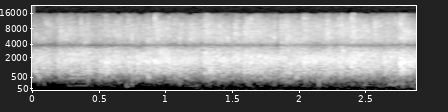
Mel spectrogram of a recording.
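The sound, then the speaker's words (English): An audience claps steadily to give the Lord a hand clap, a dense wash of many hands striking together at an even, moderately loud level for the whole stretch, with no voices standing out. “Come on, y'all give the Lord a hand clap.”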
